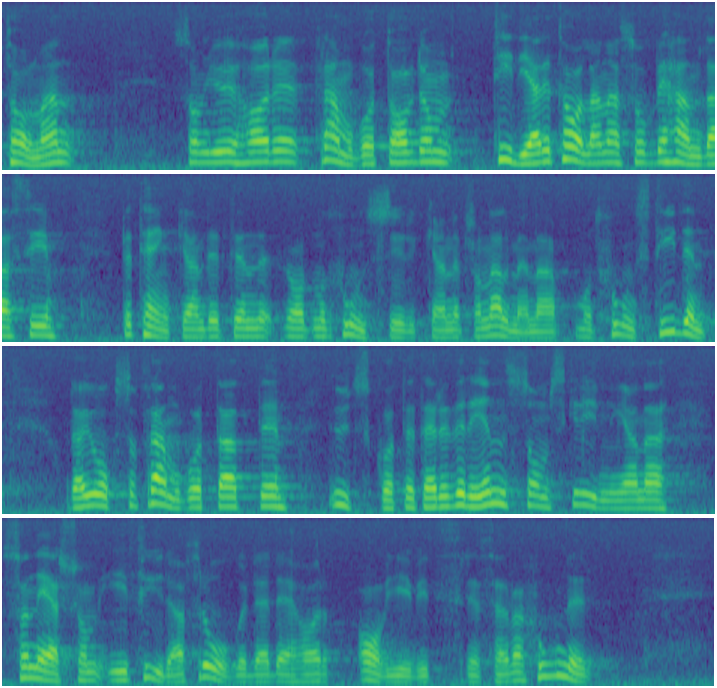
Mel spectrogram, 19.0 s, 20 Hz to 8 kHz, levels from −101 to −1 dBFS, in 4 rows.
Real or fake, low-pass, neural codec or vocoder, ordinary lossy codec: real; none; none; none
